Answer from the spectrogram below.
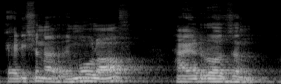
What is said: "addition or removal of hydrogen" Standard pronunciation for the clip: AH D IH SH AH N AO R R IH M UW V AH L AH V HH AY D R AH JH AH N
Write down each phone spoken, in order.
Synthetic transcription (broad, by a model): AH D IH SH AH N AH L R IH M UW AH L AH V HH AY D R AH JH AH N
